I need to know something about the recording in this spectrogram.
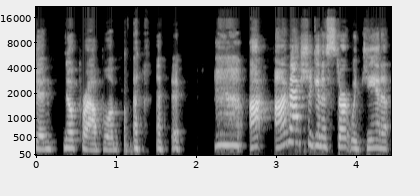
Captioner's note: laughter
